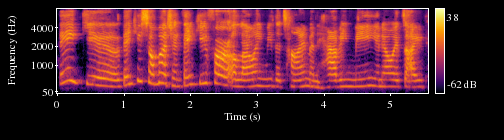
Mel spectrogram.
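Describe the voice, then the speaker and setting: Chatty Californian woman, lightly higher voice. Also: moderate pace, poor audio. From Southern California. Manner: rambling, animated storytelling with laughs. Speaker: guest. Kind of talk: podcast interview.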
